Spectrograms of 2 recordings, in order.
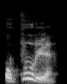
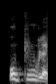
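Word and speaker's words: Hautpoul: lu château est une opoule H a T P o u l mais opoule à côté de périlos si il s'écrit plus simplement en phonétique c'est la même c'est auoule alors y a-t-il là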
